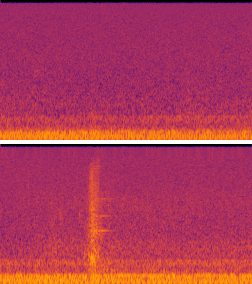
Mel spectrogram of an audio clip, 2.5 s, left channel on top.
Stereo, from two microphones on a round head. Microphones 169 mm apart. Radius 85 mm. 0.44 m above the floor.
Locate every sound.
Only background noise.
